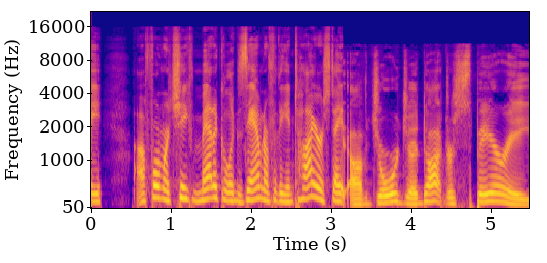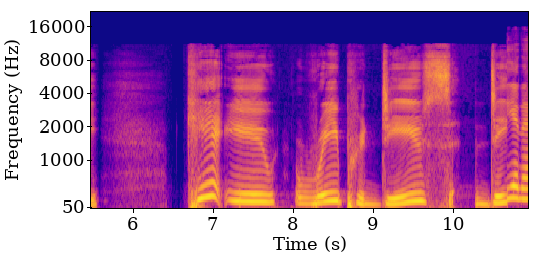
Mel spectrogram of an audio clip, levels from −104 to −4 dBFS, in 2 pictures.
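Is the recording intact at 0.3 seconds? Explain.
Yes, the speech at 0.3 seconds is intact, with no dropout, click, distortion or other fault at that moment.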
